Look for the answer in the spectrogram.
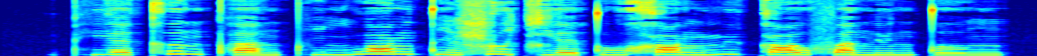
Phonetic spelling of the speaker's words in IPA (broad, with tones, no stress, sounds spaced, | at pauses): pʰ j ɛ˨˩ kʰ ə˥˨ n pʰ a˨˩ n pʰ i˨˦ ŋ w ɑ˦ ŋ t̪ i˨˩ ʂ ɤ˥˨ t͡ɕ j ɛ˨˩ t̪ u˨˦ x ɑ˦ ŋ m y˥˨ k ɑ˦ ʊ̯ f a˦ n y˦ n t̪ ɤ˦ ŋ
